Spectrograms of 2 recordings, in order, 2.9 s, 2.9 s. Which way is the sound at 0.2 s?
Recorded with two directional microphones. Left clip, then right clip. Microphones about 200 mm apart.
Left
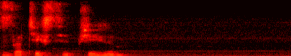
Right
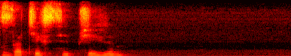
15° right (ahead or behind).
